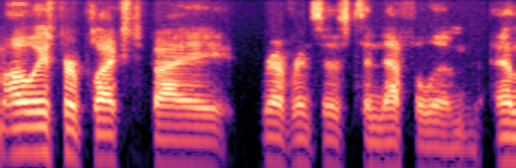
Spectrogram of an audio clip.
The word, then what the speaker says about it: Nephilim: In other, it's actually pronounced from the Hebrew, Nephilim.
